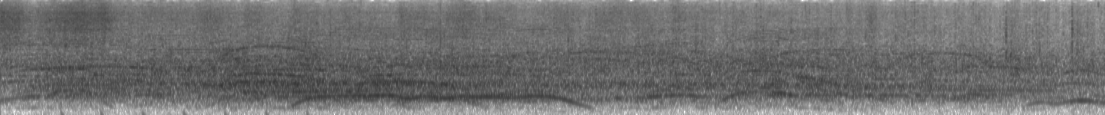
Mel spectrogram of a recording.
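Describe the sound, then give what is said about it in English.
A large school-assembly crowd claps steadily and loudly while voices whoop and cheer over it, cheering on the Toronto Ice Hounds hockey team; the rising and falling shouts are layered on dense, continuous applause throughout. “Now, normally we're celebrating Panther Pride, but today we're cheering on the Toronto Ice Hounds.”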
